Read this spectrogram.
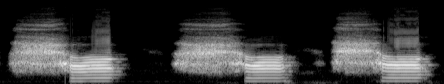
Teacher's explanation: حلق کے درمیان والے حصے سے اس کو ادا کرنا ہے۔ تو آپ کی جب ہم اس میں تلاوت کے اندر پڑھیں تو اس کی آواز کلیئر آئے، بالکل صاف آواز ہو، ایسا نہ ہو کہ آپ ہا کی جگہ ہا پڑھ رہے ہوں اور ہا کی جگہ ہا پڑھ رہے ہیں، ایسا نہیں کرنا۔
